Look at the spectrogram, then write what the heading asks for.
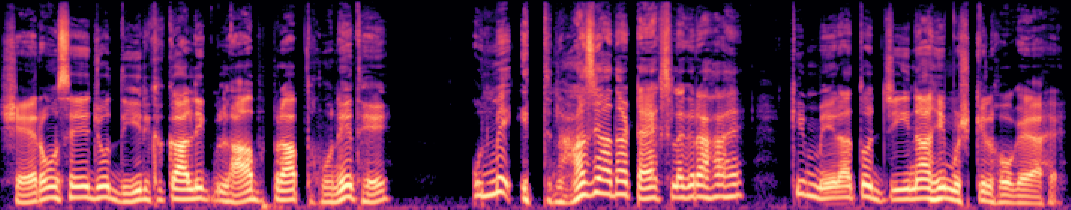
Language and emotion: Hindi, sad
